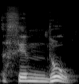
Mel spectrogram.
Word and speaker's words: Sindhu: pronunciations were different so instead of sir they would say ha right so instead of sindha they would say hindu and the greeks and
